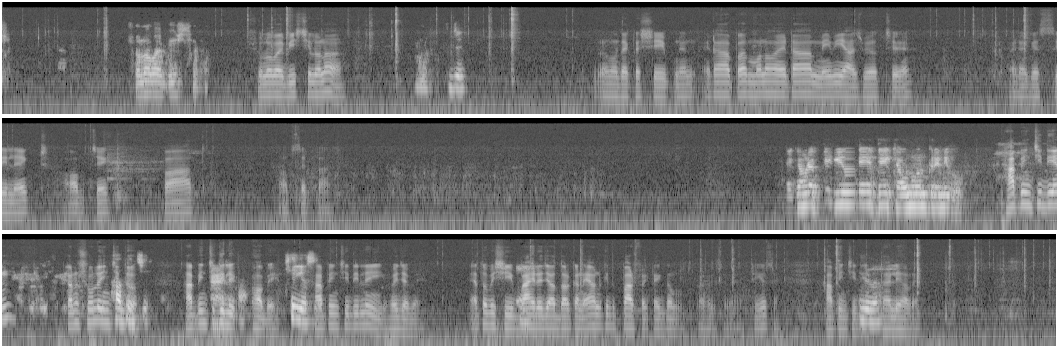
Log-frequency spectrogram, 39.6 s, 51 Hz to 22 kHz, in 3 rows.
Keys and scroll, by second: 3.2 ctrl+space, 4.9 Delete, 5.5 ctrl+super+space, 12.2 ctrl+space, 33.3 ctrl+space, 34.9 ctrl+space, 36.2 ctrl+space, 37.8 Delete, 38.4 ctrl+Delete, 38.5 ctrl+space.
